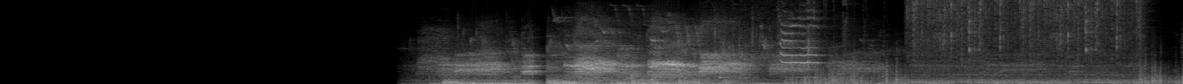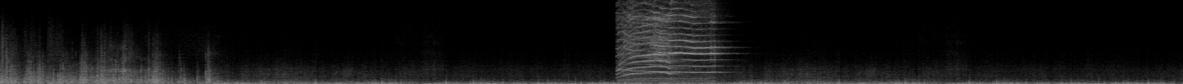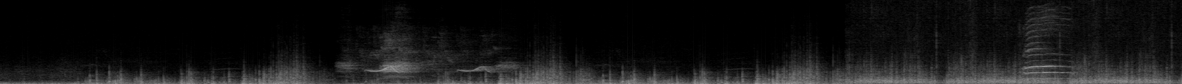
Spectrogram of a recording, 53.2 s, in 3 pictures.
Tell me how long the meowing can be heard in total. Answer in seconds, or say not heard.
4 s.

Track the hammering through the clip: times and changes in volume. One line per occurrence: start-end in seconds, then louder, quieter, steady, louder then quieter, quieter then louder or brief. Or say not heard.
not heard.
